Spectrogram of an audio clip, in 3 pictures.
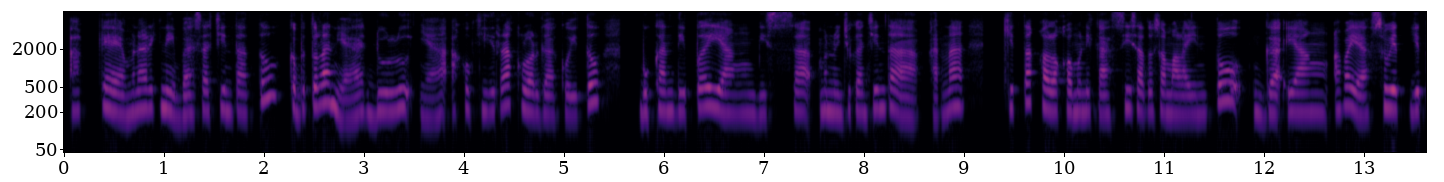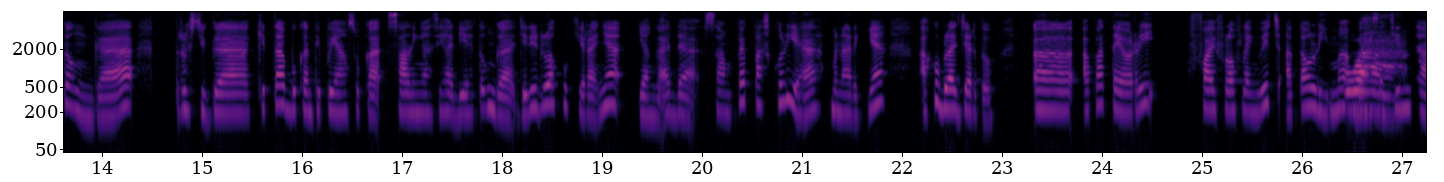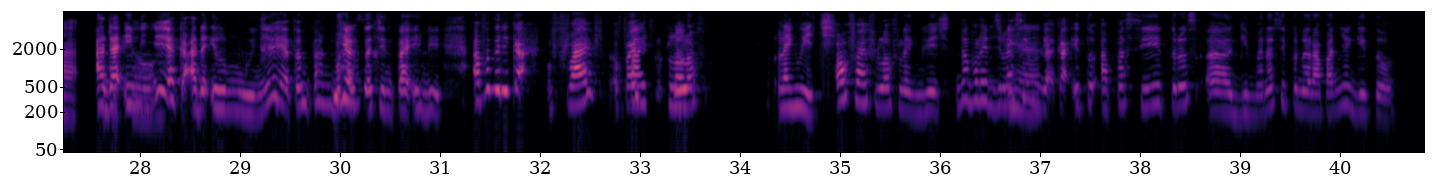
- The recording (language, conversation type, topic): Indonesian, podcast, Bagaimana pengalamanmu saat pertama kali menyadari bahasa cinta keluargamu?
- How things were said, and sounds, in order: in English: "sweet"; in English: "five love language"; chuckle; laughing while speaking: "Iya!"; in English: "Flve"; in English: "five love"; in English: "five love language"; in English: "five love language"; tapping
